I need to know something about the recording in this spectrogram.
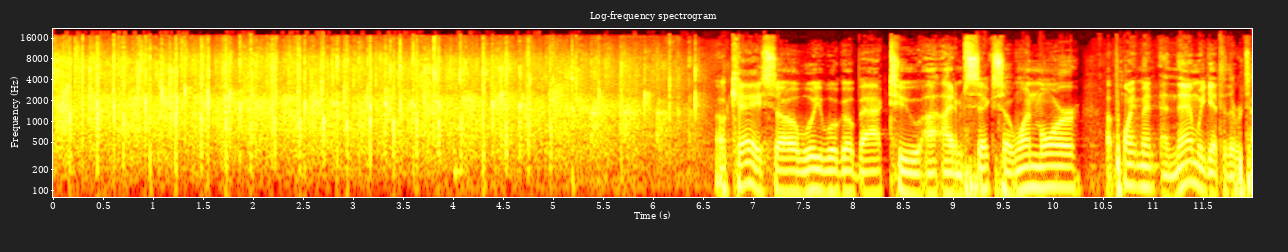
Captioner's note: applause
